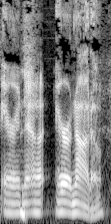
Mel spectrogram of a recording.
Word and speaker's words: Arenado: Nolan Arenado, I say that wrong all the time, his last name, Arenado.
